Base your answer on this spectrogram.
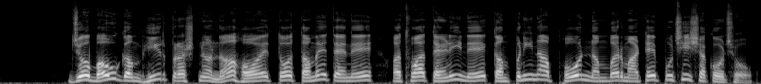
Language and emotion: Gujarati, neutral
